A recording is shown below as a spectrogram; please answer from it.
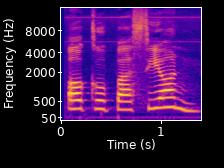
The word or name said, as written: ocupacion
